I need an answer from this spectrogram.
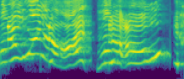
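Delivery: play-acted, very high, frantic, panicked screaming. Retelling how her best friend ran after him: retelling a panicked scream. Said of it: "she ran after him screaming".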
